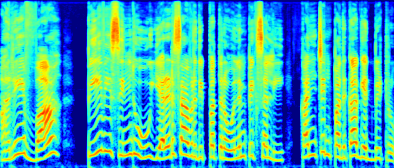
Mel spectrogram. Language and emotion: Kannada, surprised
